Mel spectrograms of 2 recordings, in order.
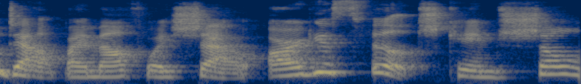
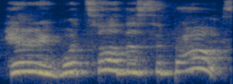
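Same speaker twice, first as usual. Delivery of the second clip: high, urgent asking; breathless question; 10 semitones higher, 4 dB louder than usual. Acted. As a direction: ask while catching breath. Ron panting after chase.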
